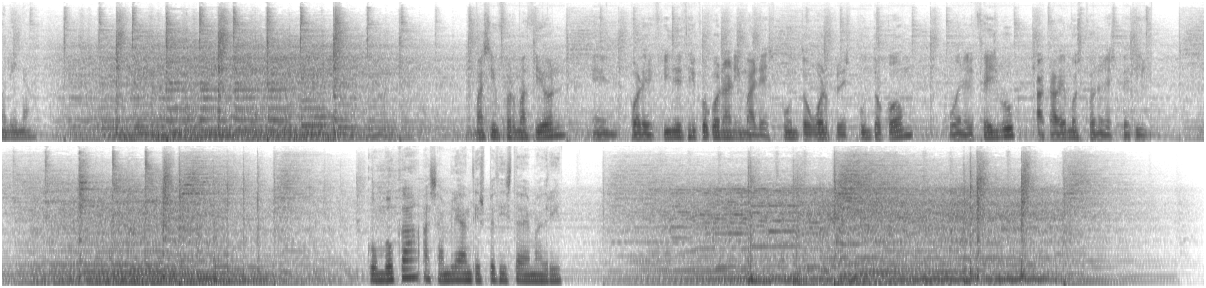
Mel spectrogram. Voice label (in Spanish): cuña circo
